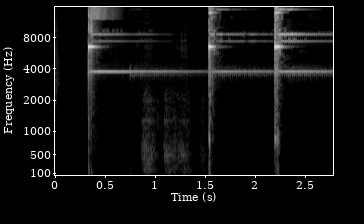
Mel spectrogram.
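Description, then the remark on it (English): Three bright metallic pings from American Silver Eagle coins ring out, each a sharp strike followed by a long, high, sustained ring that slowly fades, the second and third coming close together. No voices. “with the ASEs, and that was that was crazy because the two different sounds.”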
